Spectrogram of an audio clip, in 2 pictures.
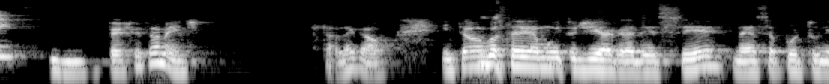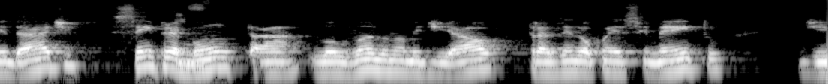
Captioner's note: Speaking Hebrew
